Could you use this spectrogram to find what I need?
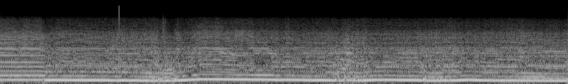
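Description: The car's body and roll cage rattle over the track.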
